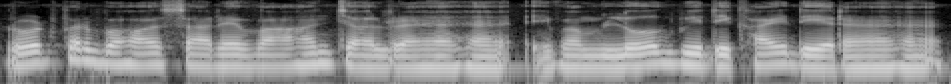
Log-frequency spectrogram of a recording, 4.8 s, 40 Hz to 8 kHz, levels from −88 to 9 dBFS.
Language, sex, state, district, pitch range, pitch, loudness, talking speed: Hindi, male, Jharkhand, Garhwa, 115-140 Hz, 125 Hz, -14 LUFS, 190 wpm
